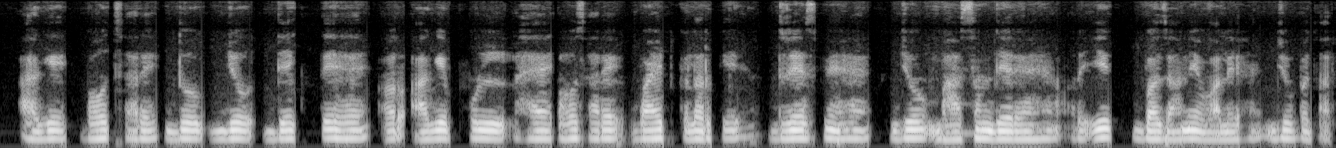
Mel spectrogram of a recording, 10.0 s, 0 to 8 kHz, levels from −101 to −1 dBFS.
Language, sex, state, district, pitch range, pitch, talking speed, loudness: Hindi, male, Bihar, Kishanganj, 120-125 Hz, 125 Hz, 185 wpm, -17 LUFS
